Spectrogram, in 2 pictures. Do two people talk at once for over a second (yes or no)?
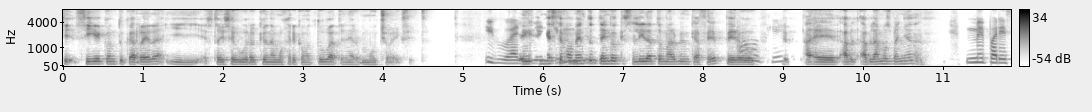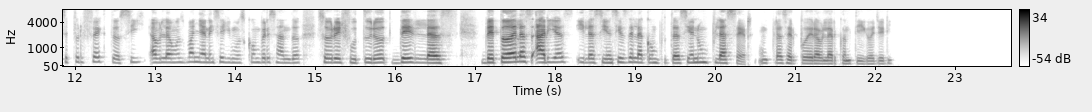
yes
